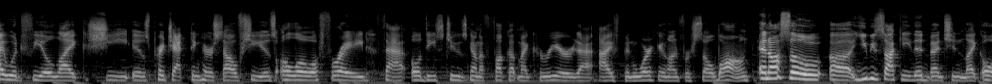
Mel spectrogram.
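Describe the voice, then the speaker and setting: An American woman giving casual, rambling reaction commentary, with an animated, slangy, sweary way of talking. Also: mid-range voice. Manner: animated, sweary, slangy, often laughing mid-thought. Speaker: reaction video host.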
